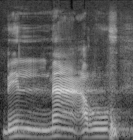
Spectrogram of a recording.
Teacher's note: عدم تفخيم الميم والعين لمجاورتهم حرف الراء المضموم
